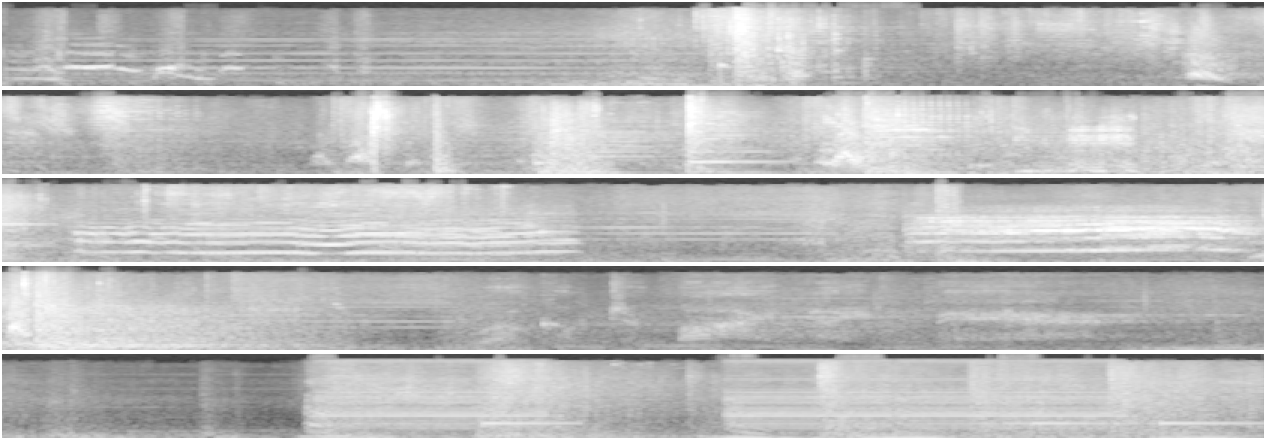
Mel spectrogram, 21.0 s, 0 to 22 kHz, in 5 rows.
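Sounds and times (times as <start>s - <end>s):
cartoon crash and smash effects: 12.6s - 13.5s.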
